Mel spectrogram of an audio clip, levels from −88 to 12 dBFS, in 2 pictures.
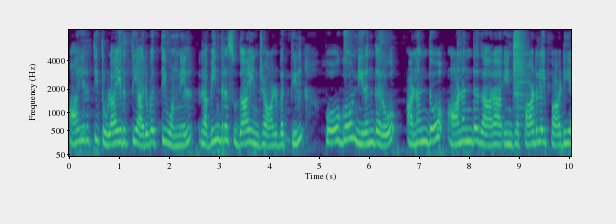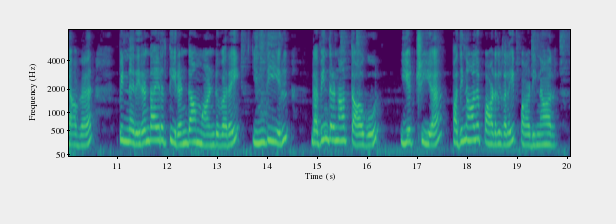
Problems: background sounds at intervals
